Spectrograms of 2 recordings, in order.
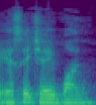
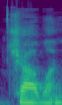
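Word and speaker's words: SHA-1: message digest function is sh one you might hear sha1 sh one is how it's pronounce and that is 160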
